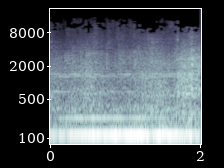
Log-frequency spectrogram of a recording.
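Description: Garage door opener motor running as the door goes up: a steady low electric hum.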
